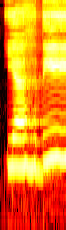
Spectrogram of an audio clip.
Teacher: Sebab ada ya sukun yang didahului baris kasrah, maka huruf dal yang berbaris kasrah kita panjangkan 2 harokat. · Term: mad tabi'i zahiri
